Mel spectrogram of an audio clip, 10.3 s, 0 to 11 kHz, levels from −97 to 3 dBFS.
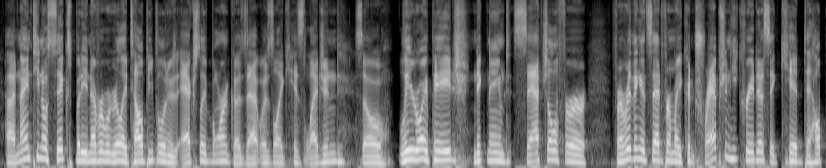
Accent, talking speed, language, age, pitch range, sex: American, 230 wpm, English, 20-39, 130-165 Hz, male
